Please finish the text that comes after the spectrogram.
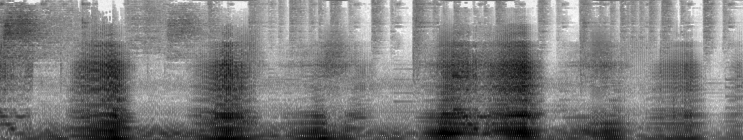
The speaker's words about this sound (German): Zur Unterstützung des elektrischen Sounds haben wir einen Synthi unseres Vertrauens benutzt.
